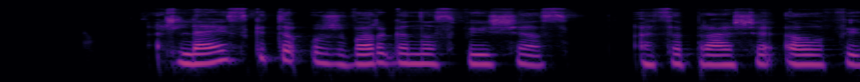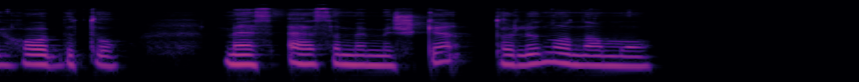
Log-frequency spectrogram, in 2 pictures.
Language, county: Lithuanian, Alytus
